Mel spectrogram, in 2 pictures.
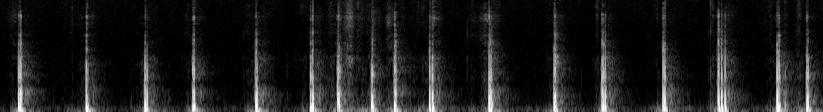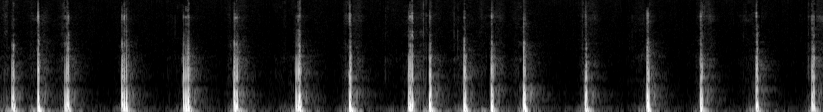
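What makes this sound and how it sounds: A cork lid is tapped in a quick, uneven run of short, dry, muted knocks, each dying away almost instantly. The taps carry a low, bassy thump with a faint steady low hum between them.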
